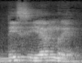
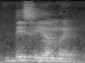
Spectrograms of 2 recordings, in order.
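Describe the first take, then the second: No difference in how they are said.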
